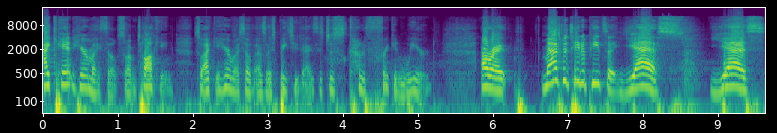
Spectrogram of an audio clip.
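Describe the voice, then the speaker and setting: A woman's animated, medium-pitched voice with vocal fry, at a moderate pace, with very wide pitch swings and big changes in loudness. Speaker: livestream host. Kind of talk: casual chat.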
